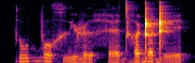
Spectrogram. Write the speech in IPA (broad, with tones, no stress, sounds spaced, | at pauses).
ɾ u˦˥ b o˥˧ x ɨ˩˧ j ɭ ɘ˩˧ h ɛ˩˧ dʱ ɐ˦˥ ɖ ɐ˥˧ ɖ e˩˧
